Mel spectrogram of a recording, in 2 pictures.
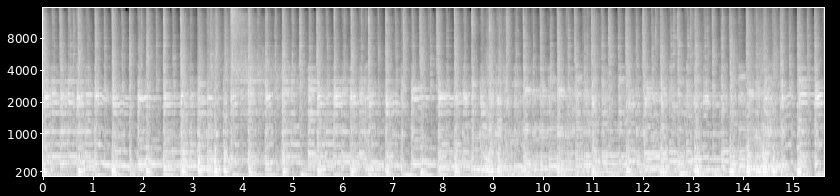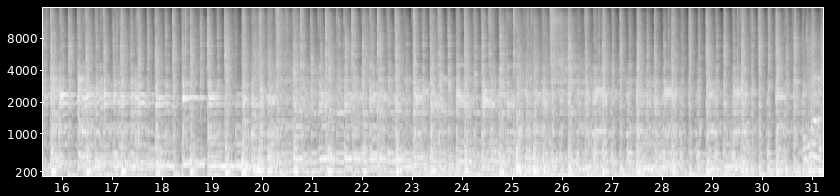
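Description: Instrumental break of a rockabilly song played by a small live band: an electric guitar leads over a plucked upright double bass, a strummed acoustic guitar and a snare drum with cymbal, at a steady, driving beat.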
